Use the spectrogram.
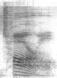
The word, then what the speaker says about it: Tarl: So my name is Tarl. I'll pronounce the T there.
